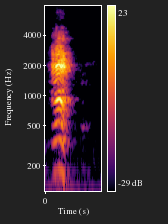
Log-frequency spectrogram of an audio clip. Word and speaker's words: Akron: They pronounce it with a short A rather than a long one, Akron.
